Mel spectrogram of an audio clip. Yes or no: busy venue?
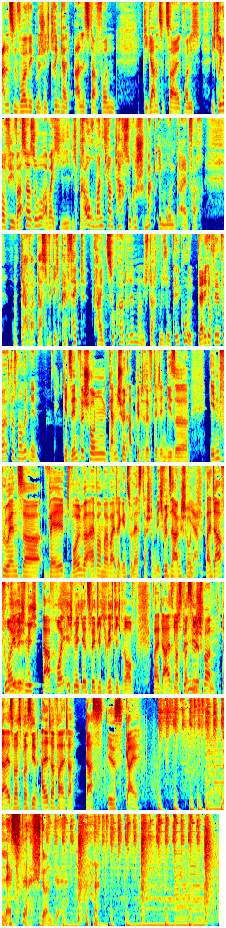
no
